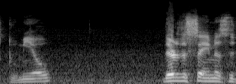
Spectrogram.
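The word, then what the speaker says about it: kumiho: it's just it's k-u-m-i-h-o but that K is pronounced as a g so it's gumio they're the same as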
